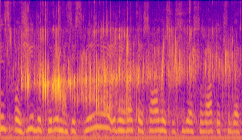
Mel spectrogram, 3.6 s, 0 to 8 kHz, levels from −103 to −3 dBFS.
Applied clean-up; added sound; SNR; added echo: none; Fill (with liquid); -5 dB; none.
